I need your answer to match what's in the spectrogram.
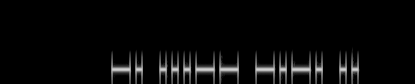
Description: Morse code, heard as a keyed tone, about 20 wpm, 700 Hz. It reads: N3CI
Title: Easy Call Signs Repeated 2x - 20wpm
